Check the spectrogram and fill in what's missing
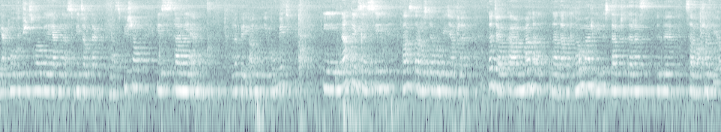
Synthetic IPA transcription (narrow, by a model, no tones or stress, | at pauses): jakmuvʲipʂɨswɔvʲjɛjaknasvʲid̪zɔ̃w̃t̪ak | naspʲiʂɔ̃w̃ | jɛst̪fst̪aɲɛ | lɛpʲjejʔɔ̰ɲiɲɛmuvʲit͡ɕ | inat̪ɛjsɛsʲjipanst̪aɾust̪ɛpɔvʲjed͡ʑawʐɛ | t̪ad͡ʑawkama | nad̪alnɘnumɛɾivɘst̪aɾt͡ʂɘt̪ɛɾasd̪ɘbɘ | samɔʐɔnd̪ɛ̰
